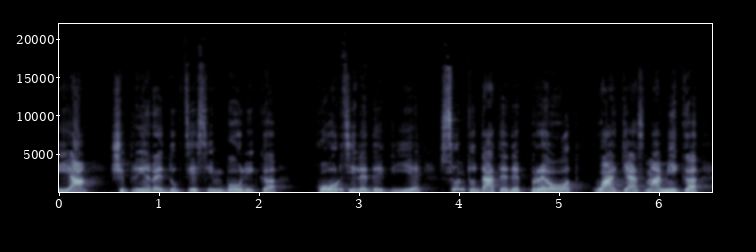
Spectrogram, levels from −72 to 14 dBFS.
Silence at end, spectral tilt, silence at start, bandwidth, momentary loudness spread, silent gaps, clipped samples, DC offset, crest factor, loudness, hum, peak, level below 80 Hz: 0.05 s; -3.5 dB/octave; 0 s; 18.5 kHz; 9 LU; none; under 0.1%; under 0.1%; 20 dB; -20 LUFS; none; -2 dBFS; -60 dBFS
